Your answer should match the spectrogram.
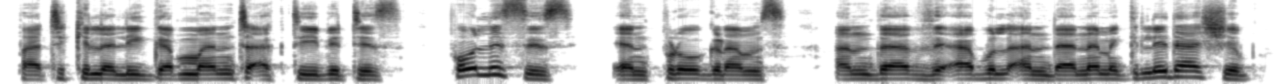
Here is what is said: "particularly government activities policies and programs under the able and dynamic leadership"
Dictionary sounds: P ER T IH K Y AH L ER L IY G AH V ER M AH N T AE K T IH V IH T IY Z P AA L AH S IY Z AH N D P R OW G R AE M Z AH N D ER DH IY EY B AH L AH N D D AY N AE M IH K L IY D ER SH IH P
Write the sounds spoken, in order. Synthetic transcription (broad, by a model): P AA T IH K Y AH L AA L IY G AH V M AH N T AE K T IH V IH T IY S P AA L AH S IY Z AH N D P R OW G R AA M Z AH N D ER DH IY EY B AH L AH N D D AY N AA M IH K L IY D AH SH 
